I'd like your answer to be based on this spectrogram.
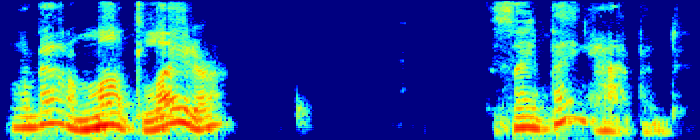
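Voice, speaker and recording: Expressive husky woman telling a spooky story. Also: on the low side, normal speed. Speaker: storyteller reading a story aloud. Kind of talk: dramatic first-person spooky story reading.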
